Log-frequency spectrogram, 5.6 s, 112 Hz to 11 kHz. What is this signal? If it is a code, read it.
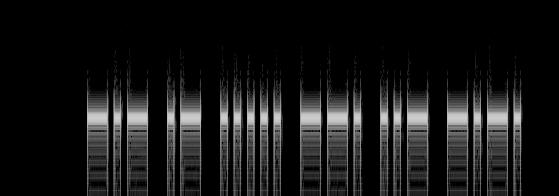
Morse code, heard as a keyed tone, about 18 wpm, 700 Hz. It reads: KA5GUC
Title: Speed Racing - USA 2x3 Call Signs 15wpm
